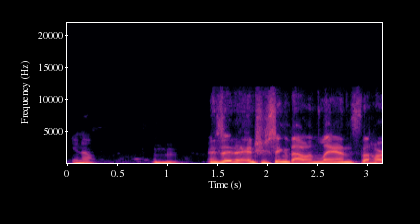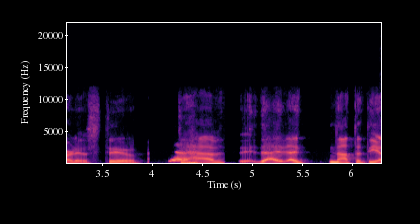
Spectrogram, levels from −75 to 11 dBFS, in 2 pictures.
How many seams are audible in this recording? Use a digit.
3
